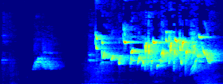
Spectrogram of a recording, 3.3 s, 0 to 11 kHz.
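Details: European goldfinch in breeding condition, 2018, gives a single slurred introductory note, then after a pause a rapid, high, jangling twitter mixing buzzy trills and bright liquid notes.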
